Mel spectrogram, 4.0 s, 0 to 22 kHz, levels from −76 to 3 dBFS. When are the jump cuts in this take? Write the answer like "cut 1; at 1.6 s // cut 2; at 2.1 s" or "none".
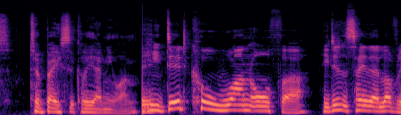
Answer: cut 1; at 1.4 s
